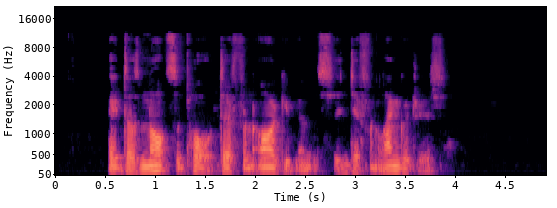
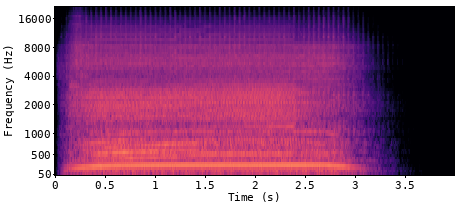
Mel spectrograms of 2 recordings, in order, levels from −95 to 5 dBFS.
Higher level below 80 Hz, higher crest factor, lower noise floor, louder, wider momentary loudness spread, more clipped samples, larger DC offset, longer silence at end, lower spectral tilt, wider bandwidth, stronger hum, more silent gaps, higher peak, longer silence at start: second, -54 dBFS vs -48 dBFS; first, 22 dB vs 14 dB; about the same, -89 dBFS vs -88 dBFS; about the same, -25 LUFS vs -23 LUFS; first, 12 LU vs 6 LU; neither; neither; first, 1.05 s vs 0.9 s; first, -6 dB/octave vs -3.5 dB/octave; second, 11.5 kHz vs 18 kHz; neither; neither; first, -4 dBFS vs -12 dBFS; first, 0.55 s vs 0.05 s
